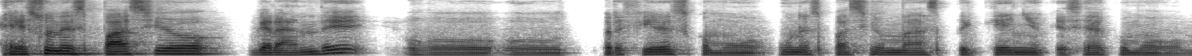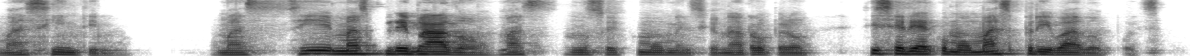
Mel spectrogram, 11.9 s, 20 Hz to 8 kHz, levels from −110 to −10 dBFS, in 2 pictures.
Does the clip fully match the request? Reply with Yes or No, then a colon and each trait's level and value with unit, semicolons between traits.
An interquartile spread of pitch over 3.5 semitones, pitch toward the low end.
Yes: average, 4.1 semitones; low, 115 Hz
